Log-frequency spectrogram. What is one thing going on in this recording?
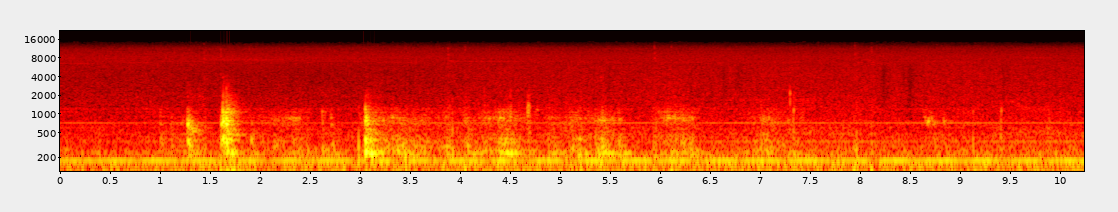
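Metal parts clink and knock together as they are handled.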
